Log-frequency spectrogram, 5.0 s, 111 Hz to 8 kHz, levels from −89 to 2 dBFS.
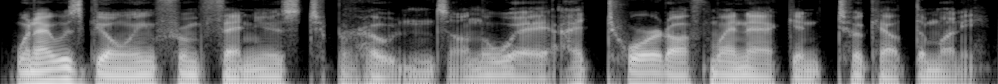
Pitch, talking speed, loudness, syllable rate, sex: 85 Hz, 265 wpm, -21 LUFS, 5.5 syllables/s, male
